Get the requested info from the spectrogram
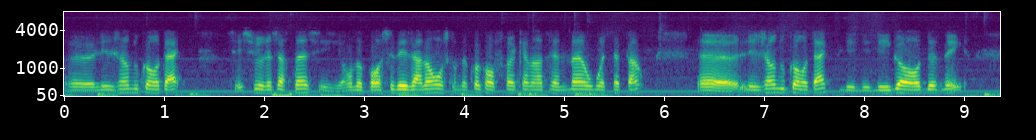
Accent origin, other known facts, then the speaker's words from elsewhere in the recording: Dolbeau-Mistassini, Quebec, Canada; Dolbeau. Mes oncles, mes tantes, Dolbeau-Mistassini, Saint-Eugène, plus précisément aussi. C'est tout mon coin de pays.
